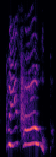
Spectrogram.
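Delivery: frantic, very high-pitched, loud, panicked cry. A cheetah being swept downstream calls out to Leo; panicked cry. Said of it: "cried the cheetah in a panic".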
